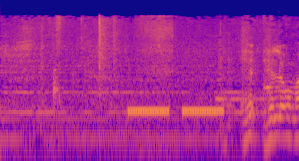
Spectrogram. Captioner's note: line ringing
